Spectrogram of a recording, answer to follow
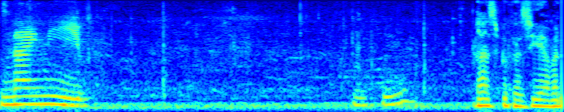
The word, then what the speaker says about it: Nynaeve: It's Nineve, isn't it? Sorry if I'm Nineve? mispronouncing it. I can't quite place the accent. Nynaeve.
